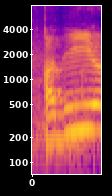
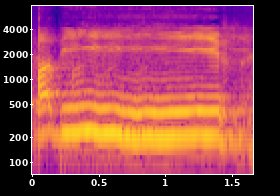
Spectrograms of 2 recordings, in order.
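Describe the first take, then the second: First: The vowel before the final r is short. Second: The vowel before the final r is long. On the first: The speaker calls it wrong. "ഖദീർ എന്ന് പറയരുത്" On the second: The speaker calls it right. "അവിടെ നീട്ടണം"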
